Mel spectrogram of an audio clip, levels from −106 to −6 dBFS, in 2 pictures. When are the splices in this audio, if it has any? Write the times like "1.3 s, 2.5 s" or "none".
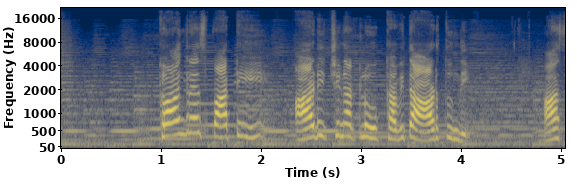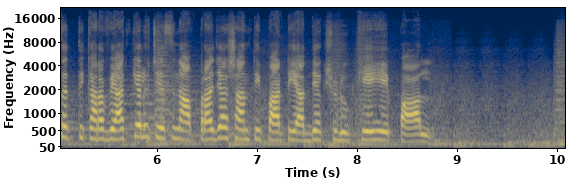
none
